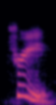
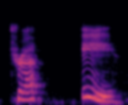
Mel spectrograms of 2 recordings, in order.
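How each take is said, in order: First: Said in the usual way. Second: "tree" split into tr and long E; tree sounded out. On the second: Shown as a demonstration. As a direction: pause between the blend and long E in "tree". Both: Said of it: "make their long sound".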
